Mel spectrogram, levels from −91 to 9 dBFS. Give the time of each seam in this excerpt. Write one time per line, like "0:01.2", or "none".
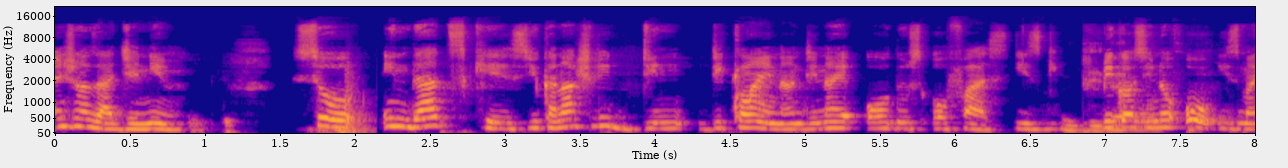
0:02.1
0:06.8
